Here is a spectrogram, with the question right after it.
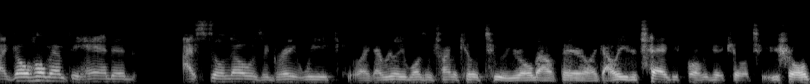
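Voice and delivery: plain

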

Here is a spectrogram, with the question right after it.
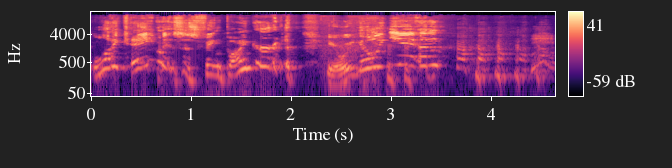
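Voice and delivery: very high, slow voice that cracks. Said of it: "my voice cracking like Shaggy".

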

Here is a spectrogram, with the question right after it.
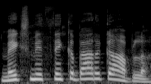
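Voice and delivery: mock sophisticated Southern accent. Teasing another speaker about their retelling, echoing it in a sophisticated Southern accent. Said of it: "You're making him sound way more like sophisticated Southern".

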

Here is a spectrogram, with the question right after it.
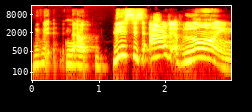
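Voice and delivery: fake Australian accent, high, very slow, drawn out. Performing a catchphrase on cue after "Action. Accent.": put-on Australian accent. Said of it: "that was more Australian than the first one".

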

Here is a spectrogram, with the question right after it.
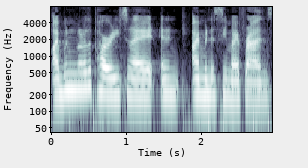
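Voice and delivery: put-on calm, plainly spoken, even delivery. Retelling a woman's plain statement to her friend, imitating a calm, plainly spoken delivery. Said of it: "Allie says it so calmly and so, like, plainly spoken".

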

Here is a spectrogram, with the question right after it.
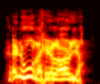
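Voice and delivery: put-on Northern Irish Belfast accent. Retelling what a night guest heard, the speaker quotes a man in a Belfast accent. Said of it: "a man with a Belfast accent asked".

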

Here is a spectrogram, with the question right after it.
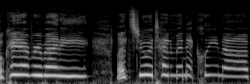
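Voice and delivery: mock sweet, sugary, passive-aggressive, very high voice. Retelling her own words to everyone at home about cleaning the room: retelling a passive-aggressive sweet tone. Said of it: "a very passive aggressive yet sweet voice".

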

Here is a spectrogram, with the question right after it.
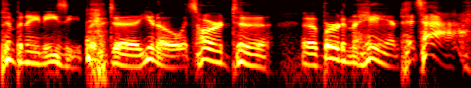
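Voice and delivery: put-on rambling cult leader voice. Imitating Charlie after a quote about him: Charles Manson impression. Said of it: "how well you're doing that little impression".

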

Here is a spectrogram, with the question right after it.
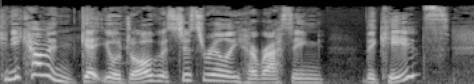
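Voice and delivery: ordinary talk, nothing marked

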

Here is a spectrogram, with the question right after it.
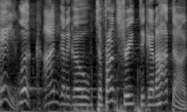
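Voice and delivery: high cartoonish voice.

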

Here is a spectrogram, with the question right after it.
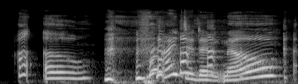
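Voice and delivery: feigned naive innocence in a high voice. Speaker recalls counting on seeming innocent, acting out playing innocent. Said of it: "I definitely was bargaining on being an innocent".

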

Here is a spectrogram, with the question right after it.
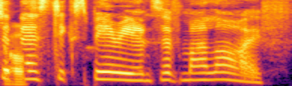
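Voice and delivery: put-on delicate, soft, dainty posh English accent. Mimicking a losing contestant speaking on camera, in a dainty English accent. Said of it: "your English accent is very dainty".

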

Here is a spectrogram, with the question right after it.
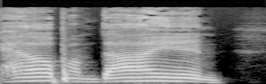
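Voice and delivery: high, frantic, panicked scream. Recounting running into the ER during a panic attack, retelling screaming for help. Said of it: "And I'm like screaming".

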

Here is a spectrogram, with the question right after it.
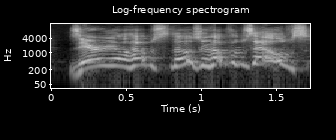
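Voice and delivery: shrill, high, in-character shout. Voicing a fleeing character calling back while running off: yelling in character. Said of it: "so he yells".

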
